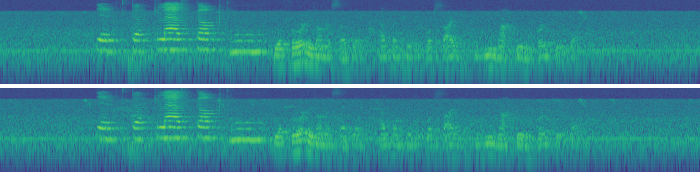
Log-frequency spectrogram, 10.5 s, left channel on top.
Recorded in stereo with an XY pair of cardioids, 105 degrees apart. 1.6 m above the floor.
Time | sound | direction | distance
1.4 | singing | 15° left | 1.1 m
4.1 | a man speaking | 40° left | 1.3 m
